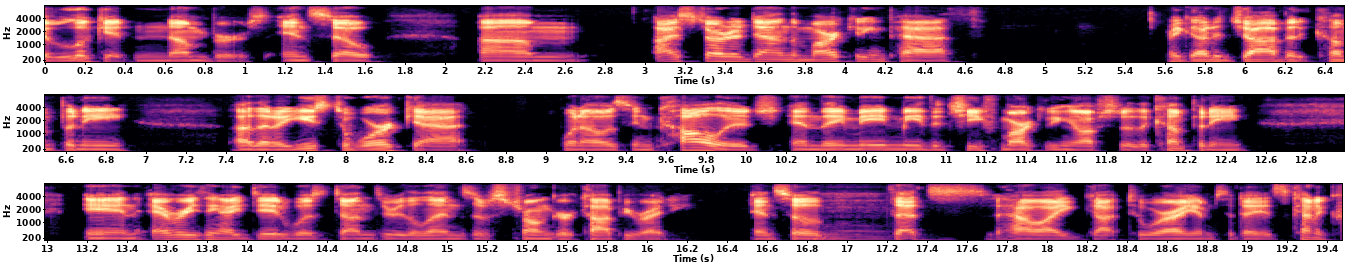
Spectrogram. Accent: New Jersey, United States; moved away as an adult; I was involved in a church that I was growing up in New Jersey.

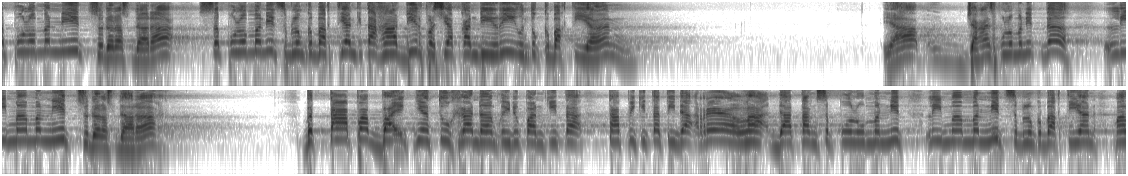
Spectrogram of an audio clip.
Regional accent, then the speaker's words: Bandung, West Java, Indonesia; Saya orang Bandung, istri saya orang Bandung.

